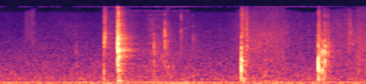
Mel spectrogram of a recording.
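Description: Faint footsteps on a staircase: a few sharp, separate steps in the second half.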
